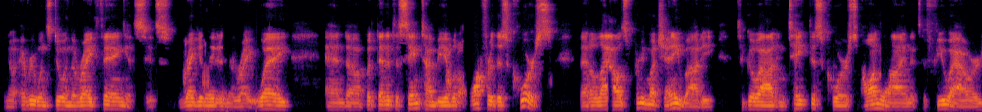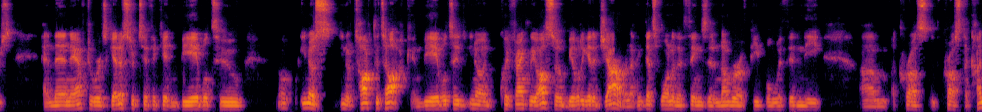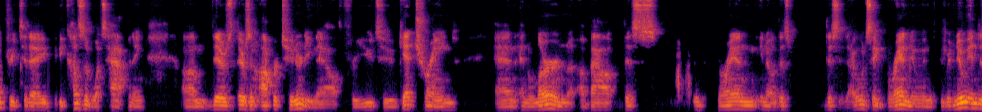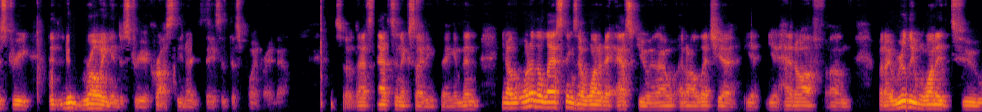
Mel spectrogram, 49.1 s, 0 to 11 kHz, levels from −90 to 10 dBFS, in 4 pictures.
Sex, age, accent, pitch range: male, 30-49, American, 95-115 Hz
